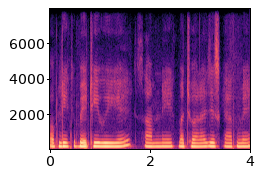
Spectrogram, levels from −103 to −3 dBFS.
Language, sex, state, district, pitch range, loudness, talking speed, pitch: Hindi, female, Chhattisgarh, Bastar, 195-205 Hz, -17 LUFS, 165 wpm, 200 Hz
